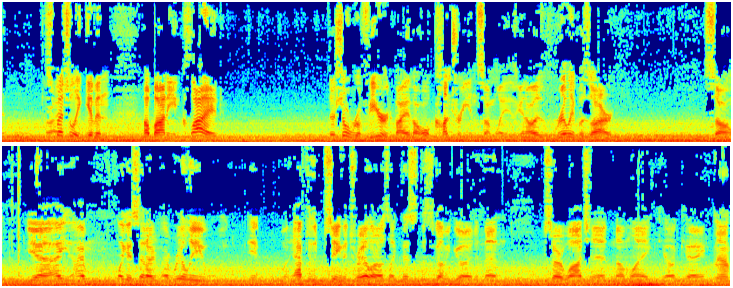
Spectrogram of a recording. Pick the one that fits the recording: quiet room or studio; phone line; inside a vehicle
inside a vehicle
